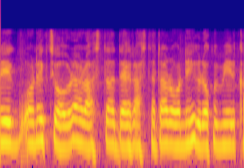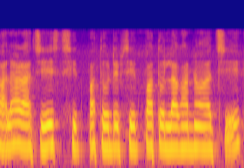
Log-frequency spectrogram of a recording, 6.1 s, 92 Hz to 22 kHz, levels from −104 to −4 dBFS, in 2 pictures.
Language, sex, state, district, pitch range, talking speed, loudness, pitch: Bengali, male, West Bengal, Kolkata, 185-205 Hz, 165 wpm, -16 LUFS, 195 Hz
